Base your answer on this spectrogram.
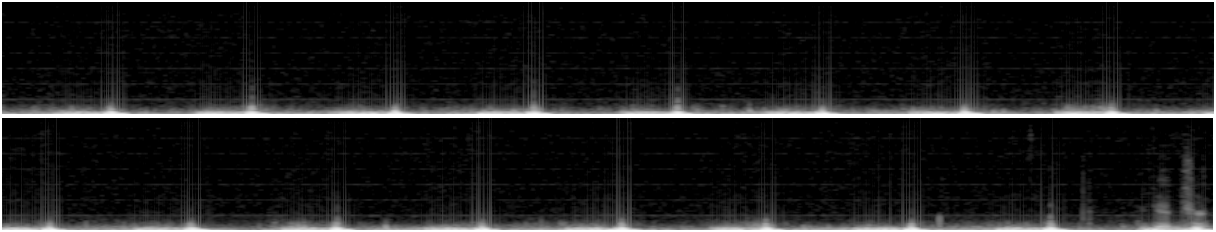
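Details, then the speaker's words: Mitral regurgitation holosystolic murmur: murmur reaching peak intensity right after the first heart sound and lasting until the second, loudest at the apex and radiating toward the axilla. "now mitral regurgitation differs as soon as you hear first hearts and the murmur is going to reach peak intensity and it's going to last until the second heart sound it's gonna be loudest at the apex"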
